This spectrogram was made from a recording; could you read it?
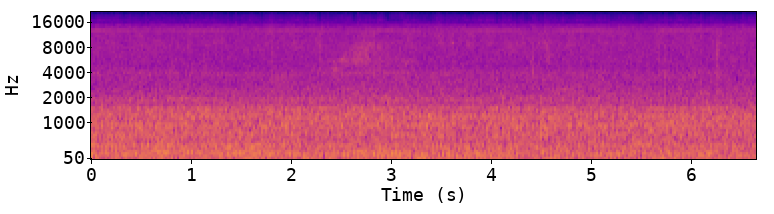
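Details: Lada Vesta Cross with AMT 2.0 robot gearbox, fully loaded, over joints on rough road; head-mounted action camera. Steady road and engine drone, no thumps or clunks; suspension quiet after shock absorber strut replacement cured the knock.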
